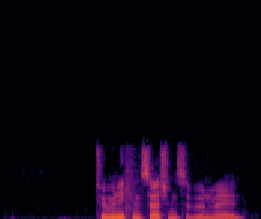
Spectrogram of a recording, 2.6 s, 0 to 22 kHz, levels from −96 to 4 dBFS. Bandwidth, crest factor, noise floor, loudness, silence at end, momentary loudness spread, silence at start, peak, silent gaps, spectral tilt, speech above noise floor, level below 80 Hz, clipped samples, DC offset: 8 kHz; 18 dB; -83 dBFS; -43 LUFS; 0.15 s; 7 LU; 0.95 s; -26 dBFS; none; -5.5 dB/octave; 41 dB; -76 dBFS; under 0.1%; under 0.1%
